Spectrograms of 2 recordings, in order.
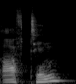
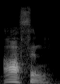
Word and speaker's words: often: native speakers will say often and some native speakers will say often again it depends on the region in the world but let's see what's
